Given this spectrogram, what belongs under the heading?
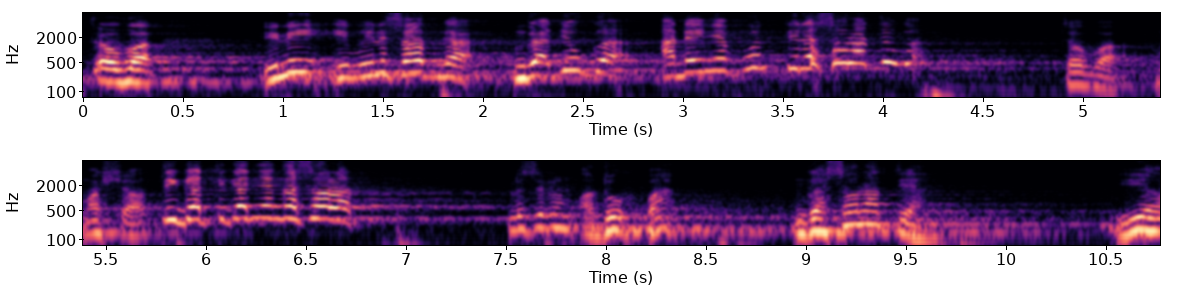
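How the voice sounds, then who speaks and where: A man's voice: on the high side, creaky. A man preaching at a mosque, telling a story dramatically and acting out the dialogue. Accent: Indonesian. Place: mosque hall. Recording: long hall reverb in mosque.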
